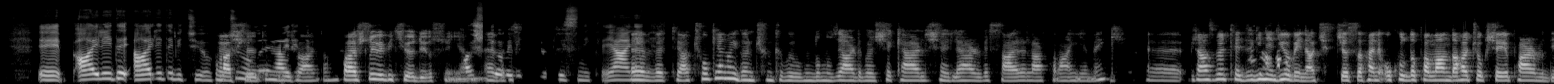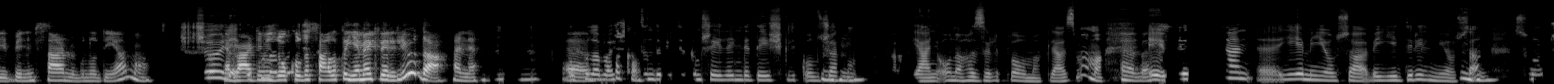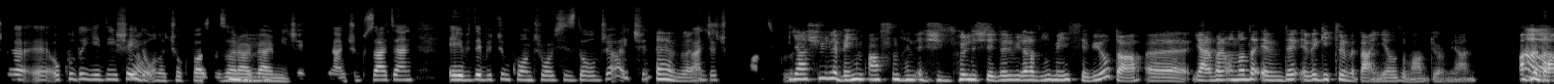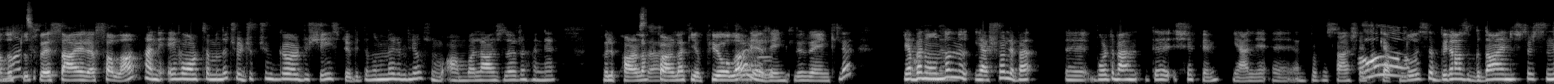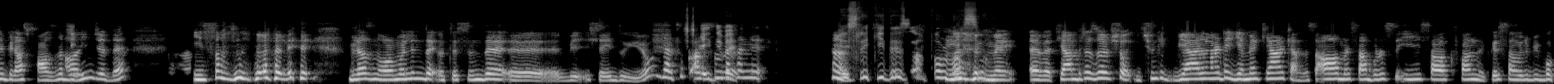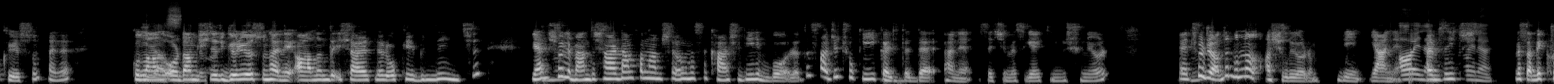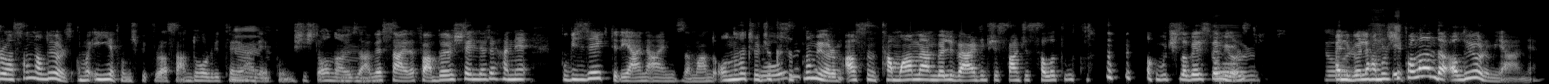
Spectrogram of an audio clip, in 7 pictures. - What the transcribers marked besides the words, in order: static; other background noise; tapping; unintelligible speech; distorted speech; unintelligible speech; laughing while speaking: "hani eşim böyle şeyleri biraz yemeyi seviyor da"; laughing while speaking: "insan, yani"; giggle; laughing while speaking: "salatalıkla, havuçla"
- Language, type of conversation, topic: Turkish, unstructured, Çocuklara abur cubur vermek ailelerin sorumluluğu mu?
- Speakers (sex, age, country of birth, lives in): female, 40-44, Turkey, Greece; female, 55-59, Turkey, Poland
